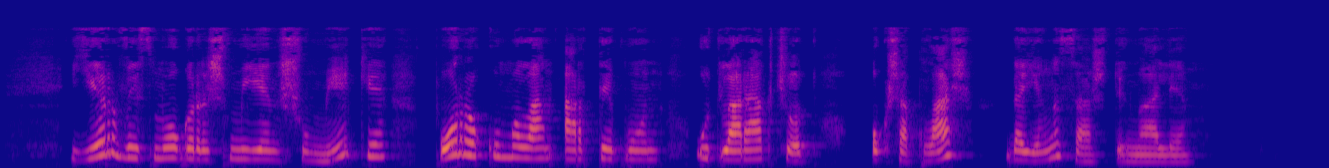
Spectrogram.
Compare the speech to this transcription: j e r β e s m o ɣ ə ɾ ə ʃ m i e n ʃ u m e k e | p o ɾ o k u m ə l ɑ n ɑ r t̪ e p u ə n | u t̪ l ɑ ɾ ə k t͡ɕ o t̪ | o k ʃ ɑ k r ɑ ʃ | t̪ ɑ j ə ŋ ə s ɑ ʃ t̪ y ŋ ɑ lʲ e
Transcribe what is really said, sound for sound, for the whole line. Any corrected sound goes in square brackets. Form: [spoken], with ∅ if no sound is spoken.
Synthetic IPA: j e r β e s m o ɣ ə ɾ ə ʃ m i e n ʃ u m e k e | p o ɾ o k u m ə l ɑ n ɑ r t̪ e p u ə n | u t̪ l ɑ ɾ [ɑ] k t͡ɕ o t̪ | o k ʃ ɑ k [l] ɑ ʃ | [d̪] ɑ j ə ŋ ə s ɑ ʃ t̪ y ŋ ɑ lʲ e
